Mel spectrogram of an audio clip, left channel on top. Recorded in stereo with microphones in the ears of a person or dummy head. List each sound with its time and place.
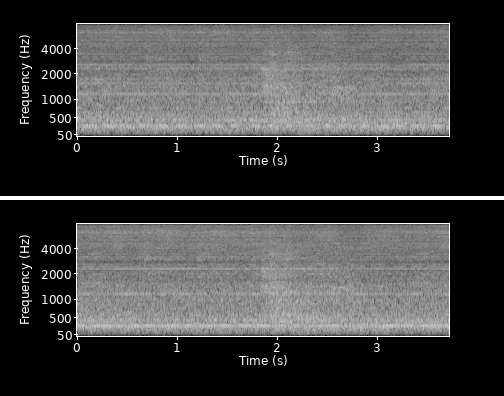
0.0 s a machine running: 80° right, 2.5 m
